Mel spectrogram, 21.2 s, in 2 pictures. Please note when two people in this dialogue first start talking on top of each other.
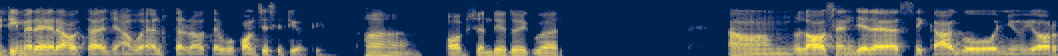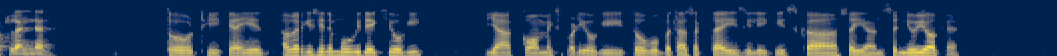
none

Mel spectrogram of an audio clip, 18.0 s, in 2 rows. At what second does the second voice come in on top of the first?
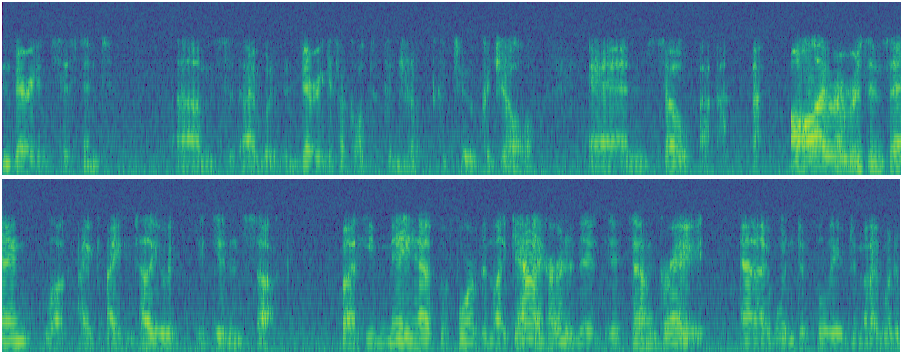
none

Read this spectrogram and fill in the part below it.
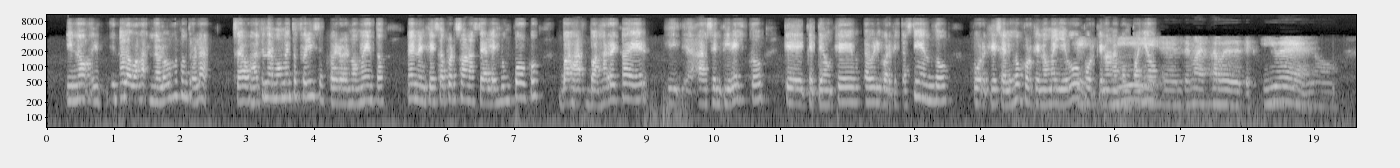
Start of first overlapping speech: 15.4 s

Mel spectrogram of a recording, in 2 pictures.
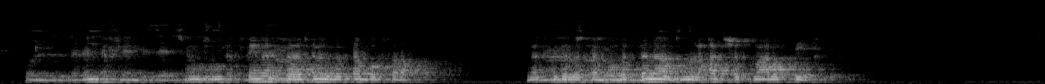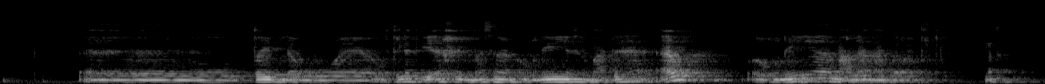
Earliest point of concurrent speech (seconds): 1.9 s

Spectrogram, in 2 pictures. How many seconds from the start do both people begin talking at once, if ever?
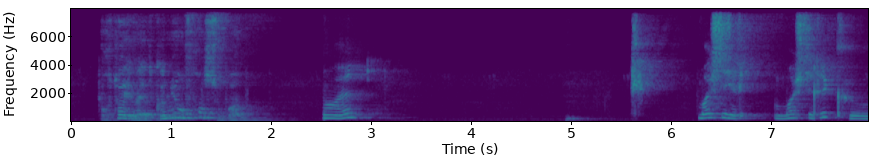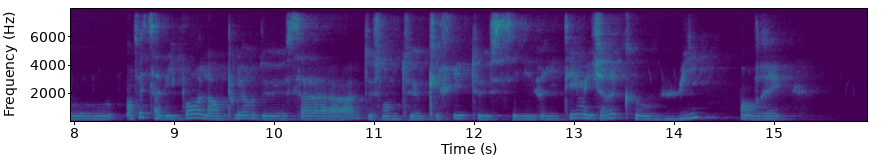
none

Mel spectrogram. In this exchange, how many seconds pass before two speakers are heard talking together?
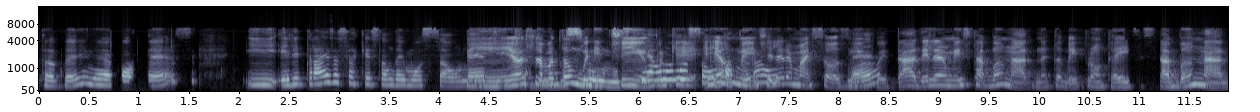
4.3 s

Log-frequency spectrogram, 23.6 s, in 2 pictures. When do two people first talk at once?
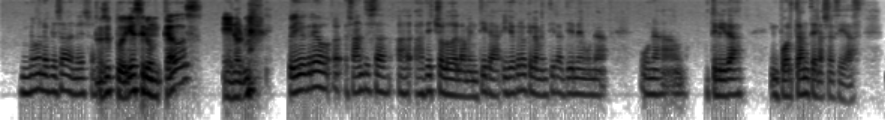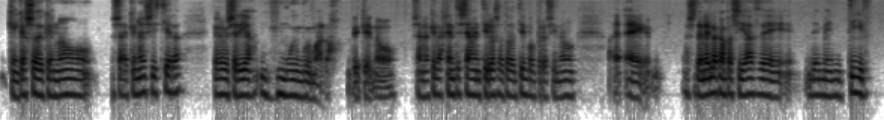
none

